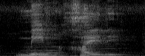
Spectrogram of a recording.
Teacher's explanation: ওই নুন সাকিন বা তানভীন কে গুন্না ছাড়া স্পষ্ট করিয়া পড়তে হয় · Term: ইজহার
